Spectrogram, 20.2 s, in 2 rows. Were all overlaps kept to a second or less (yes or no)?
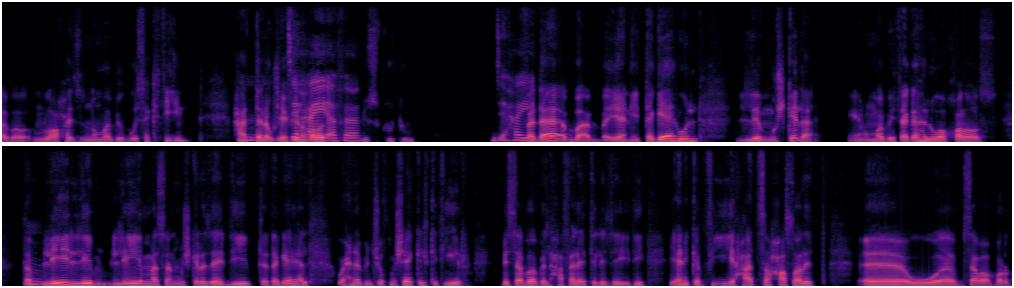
no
